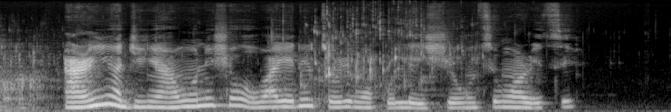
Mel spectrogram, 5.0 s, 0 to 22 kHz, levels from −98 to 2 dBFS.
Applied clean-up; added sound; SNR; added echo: none; Bathtub (filling or washing) / Water; 18 dB; none.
